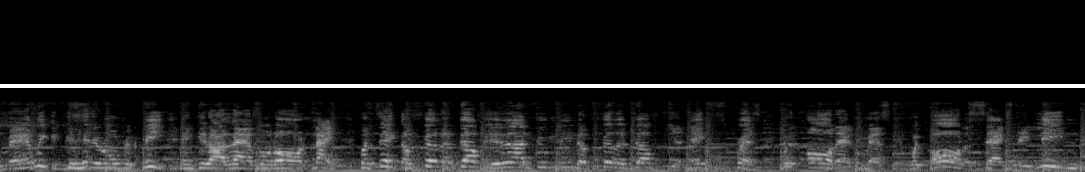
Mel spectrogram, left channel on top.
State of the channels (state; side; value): silent; left; 57 dB below the other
